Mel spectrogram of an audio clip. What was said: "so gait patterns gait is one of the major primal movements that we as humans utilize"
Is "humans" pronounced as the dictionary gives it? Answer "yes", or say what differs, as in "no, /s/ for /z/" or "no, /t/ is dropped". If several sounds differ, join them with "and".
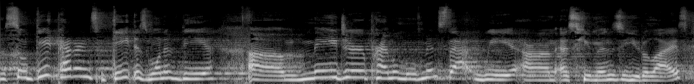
yes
